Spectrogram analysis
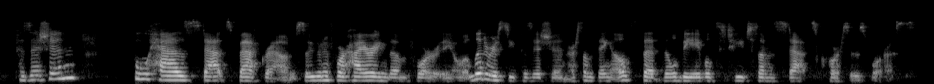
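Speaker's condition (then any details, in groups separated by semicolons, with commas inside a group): No condition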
